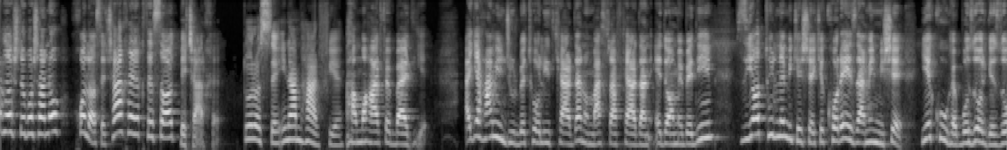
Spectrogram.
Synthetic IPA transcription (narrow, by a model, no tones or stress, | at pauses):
ɾd̪ɒːʃt̪e̞bɒːʃænoxolɒːse̞t͡ʃʰæɾxe̞ːɣt̪ʰe̞sɒːd̪̚be̞t͡ʃʰæ̰ɾxḛ | d̪̥oɾost̪eʔiːnæmɦæɾfieæmːɒːɦæɾfe̞bæd̪ḭjḛ | ʔæɟæɦæmind͡ʒuːɾbe̞t̪ʰoːliːd̪̥̚cʰæɾd̪ænomæsɾæfcʰæɾd̪æne̞d̪ɒːme̞be̞d̪iːmzijɒːd̪̥̚t̪ʰuːlne̞miːcʰe̞ʃecʰe̞kʰoɾe̞jezæmiːnmiːʃe̞ | je̞kʰuːɦe̞bozoɾɟe̞zo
